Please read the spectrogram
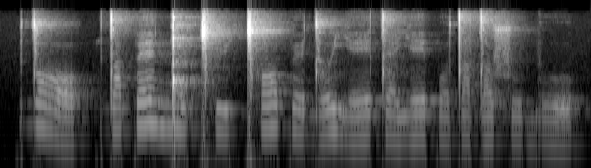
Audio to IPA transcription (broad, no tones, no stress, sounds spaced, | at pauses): d ɔ | dˤ ʊ p ɛ ŋ͡ǃ ø ǀʰ y ǀʰ ɔ p ø d ʊ j e t ɛ j e p o t ɪ dˤ ʊ sʷ i b u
